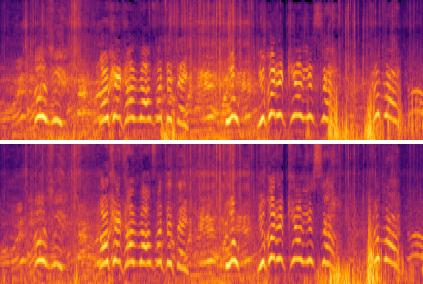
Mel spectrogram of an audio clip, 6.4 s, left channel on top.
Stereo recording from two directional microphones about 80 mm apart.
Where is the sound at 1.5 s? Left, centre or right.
Right.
